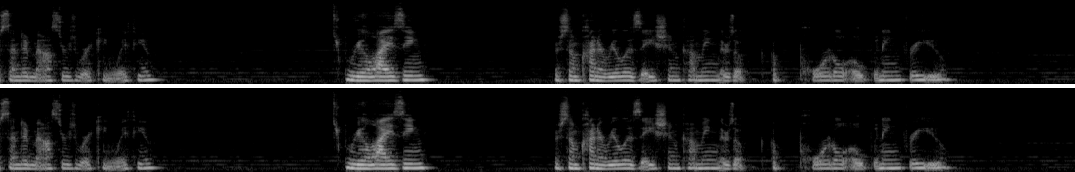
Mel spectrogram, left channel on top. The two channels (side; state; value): both; normal; correlation 0.65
